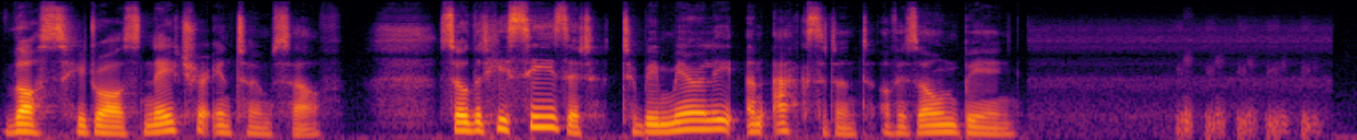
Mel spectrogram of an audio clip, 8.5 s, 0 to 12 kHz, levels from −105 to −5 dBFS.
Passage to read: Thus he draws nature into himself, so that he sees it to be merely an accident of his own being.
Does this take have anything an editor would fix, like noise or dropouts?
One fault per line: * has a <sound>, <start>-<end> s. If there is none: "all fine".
* has a laugh, 7.3-8.3 s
